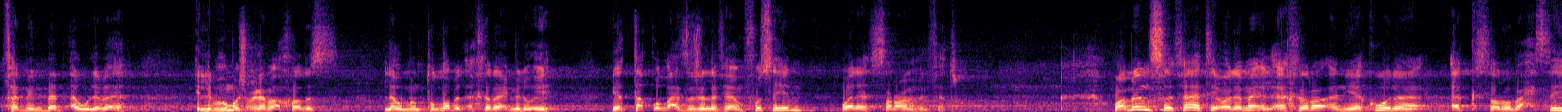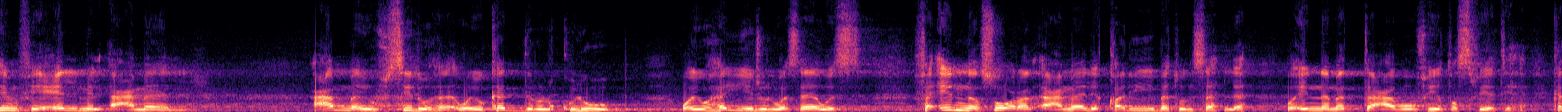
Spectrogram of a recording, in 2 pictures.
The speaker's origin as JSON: {"language": "Arabic", "country": "Egypt", "said": "اسهل حاجة عندنا في مصر يقول يا شيخ"}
